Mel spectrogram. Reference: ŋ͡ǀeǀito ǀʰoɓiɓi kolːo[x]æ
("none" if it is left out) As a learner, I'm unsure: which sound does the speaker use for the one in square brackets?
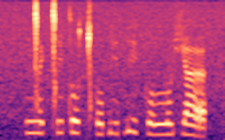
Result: ç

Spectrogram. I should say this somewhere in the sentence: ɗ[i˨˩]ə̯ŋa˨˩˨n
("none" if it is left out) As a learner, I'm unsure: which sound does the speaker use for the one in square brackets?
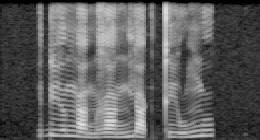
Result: i˧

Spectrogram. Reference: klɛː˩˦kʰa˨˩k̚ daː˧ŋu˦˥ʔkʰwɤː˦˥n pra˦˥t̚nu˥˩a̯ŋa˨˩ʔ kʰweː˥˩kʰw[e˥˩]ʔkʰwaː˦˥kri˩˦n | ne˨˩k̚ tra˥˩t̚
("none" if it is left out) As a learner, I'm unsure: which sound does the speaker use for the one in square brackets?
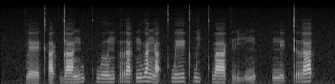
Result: i˥˩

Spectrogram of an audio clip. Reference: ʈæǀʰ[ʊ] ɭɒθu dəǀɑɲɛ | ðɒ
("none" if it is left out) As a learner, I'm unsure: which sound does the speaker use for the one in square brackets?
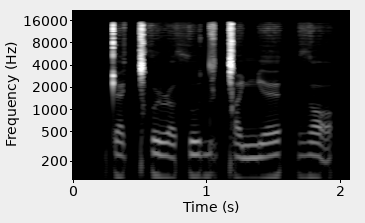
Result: ʊ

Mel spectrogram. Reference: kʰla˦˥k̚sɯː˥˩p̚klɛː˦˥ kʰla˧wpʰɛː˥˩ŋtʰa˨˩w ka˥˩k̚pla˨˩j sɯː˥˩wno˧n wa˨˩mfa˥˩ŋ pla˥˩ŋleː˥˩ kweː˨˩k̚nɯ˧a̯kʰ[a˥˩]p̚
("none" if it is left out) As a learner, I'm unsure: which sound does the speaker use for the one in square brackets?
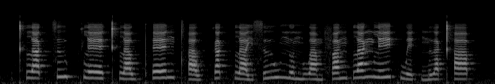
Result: a˦˥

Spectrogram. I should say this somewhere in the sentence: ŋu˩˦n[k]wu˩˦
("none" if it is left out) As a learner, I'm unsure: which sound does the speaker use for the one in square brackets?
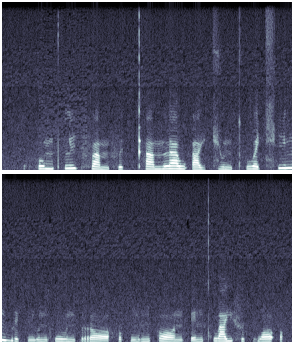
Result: k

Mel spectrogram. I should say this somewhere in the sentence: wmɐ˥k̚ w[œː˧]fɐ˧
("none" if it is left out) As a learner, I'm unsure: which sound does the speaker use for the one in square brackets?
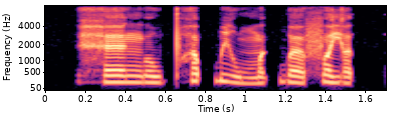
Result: œː˨˥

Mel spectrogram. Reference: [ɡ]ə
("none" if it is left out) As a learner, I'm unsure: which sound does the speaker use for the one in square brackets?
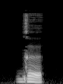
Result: ɡ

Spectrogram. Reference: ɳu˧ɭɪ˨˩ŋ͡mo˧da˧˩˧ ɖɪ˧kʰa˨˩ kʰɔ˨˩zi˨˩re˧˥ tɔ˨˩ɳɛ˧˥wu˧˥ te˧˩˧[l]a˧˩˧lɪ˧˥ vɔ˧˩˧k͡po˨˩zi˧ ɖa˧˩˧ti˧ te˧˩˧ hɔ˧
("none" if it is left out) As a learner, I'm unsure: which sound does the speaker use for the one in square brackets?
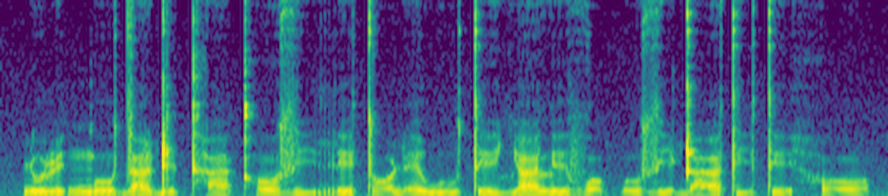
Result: ʎ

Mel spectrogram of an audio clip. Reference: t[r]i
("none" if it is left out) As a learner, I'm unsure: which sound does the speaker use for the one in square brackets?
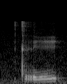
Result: r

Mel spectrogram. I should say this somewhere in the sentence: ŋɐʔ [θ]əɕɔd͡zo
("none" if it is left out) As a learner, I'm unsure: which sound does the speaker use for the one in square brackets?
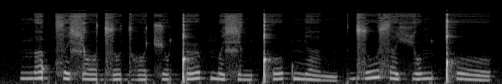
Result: t͡s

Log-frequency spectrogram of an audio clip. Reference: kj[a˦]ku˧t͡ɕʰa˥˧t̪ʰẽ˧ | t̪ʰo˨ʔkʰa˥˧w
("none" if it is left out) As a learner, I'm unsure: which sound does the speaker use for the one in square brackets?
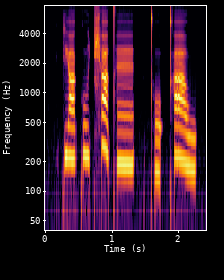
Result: a˧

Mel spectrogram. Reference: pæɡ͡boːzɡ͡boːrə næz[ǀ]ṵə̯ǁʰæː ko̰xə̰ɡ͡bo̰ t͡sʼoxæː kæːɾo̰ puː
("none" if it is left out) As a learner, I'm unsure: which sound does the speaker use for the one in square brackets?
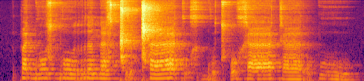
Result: ǁ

